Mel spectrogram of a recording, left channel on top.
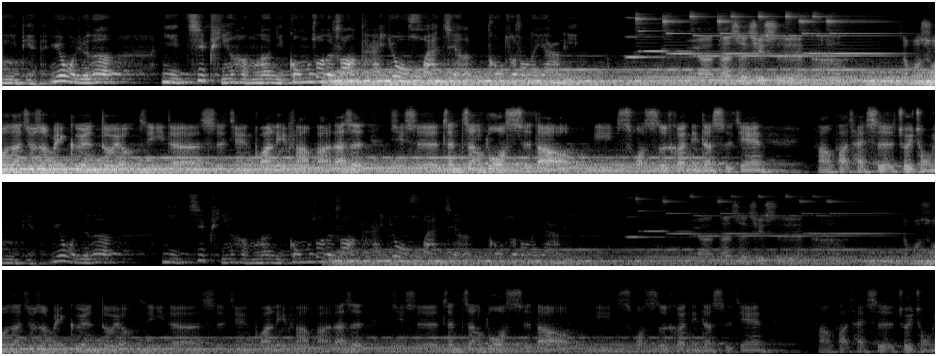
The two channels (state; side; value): quieter; right; 16.4 dB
